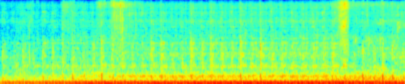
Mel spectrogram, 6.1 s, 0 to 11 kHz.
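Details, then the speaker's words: 1970 Dodge D200 truck that had been running lean, carb set screws turned out a lot: heavy, uneven idle lope with an occasional stumble, better than before. Rough idle; owner thinks the carburetor needs rebuilding. "it's definitely running better than what it was I honestly think this carburetor needs to be rebuilt and gone through"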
